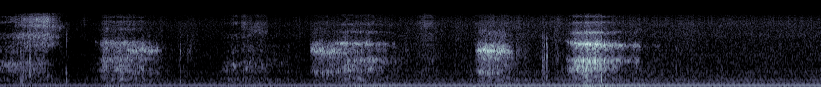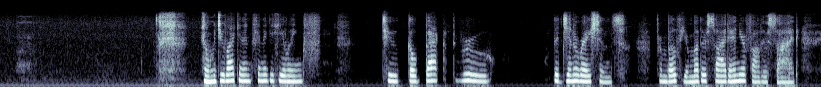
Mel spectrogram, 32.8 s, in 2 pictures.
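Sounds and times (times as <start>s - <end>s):
deep breathing during a guided meditation: 0.0s - 10.5s, 11.3s - 13.4s, 19.5s - 20.2s, 29.1s - 29.5s, 32.4s - 32.8s
speech: 20.5s - 22.6s, 24.2s - 26.3s, 27.5s - 29.0s, 29.6s - 32.6s.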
